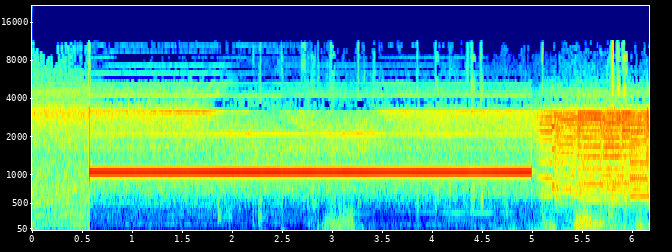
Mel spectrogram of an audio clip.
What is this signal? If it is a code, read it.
Emergency Alert System (SAME) tones (the 1050 Hz attention tone). It is heard from 0.5 to 5.0 s.
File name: RR Skywarn / Washtenaw County SKYWARN N8DUY and W8SRC Repeaters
